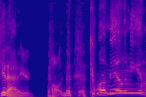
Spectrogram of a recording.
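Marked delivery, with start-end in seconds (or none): 1.2-2.9 very high, pleading, whining put-on voice. Retelling how he begged to be let in, do the Pauly Shore voice. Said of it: "he was doing his Pauly Shore voice".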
